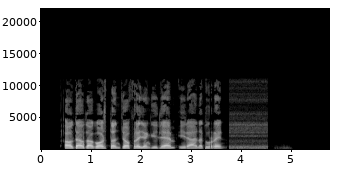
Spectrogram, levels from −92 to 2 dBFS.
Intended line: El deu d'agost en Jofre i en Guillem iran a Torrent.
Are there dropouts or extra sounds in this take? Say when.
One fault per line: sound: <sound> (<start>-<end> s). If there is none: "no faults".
no faults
